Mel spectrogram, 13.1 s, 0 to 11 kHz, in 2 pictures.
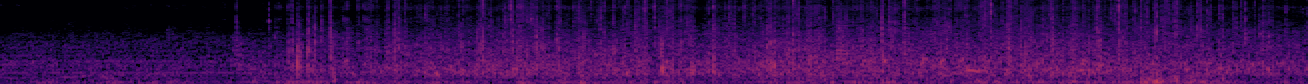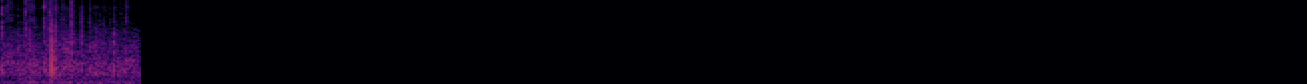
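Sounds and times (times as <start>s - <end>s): pigeons flapping wings: 1.1s - 7.2s.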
